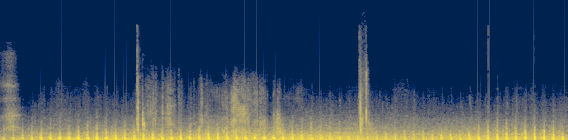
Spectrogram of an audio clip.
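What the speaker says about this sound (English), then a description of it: "I only hear the helicopter, don't hear zombies." A helicopter's rotor thumps steadily in the video game Project Zomboid, a fast, even rhythm, moderately loud and continuous throughout, with a few faint clicks on top.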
